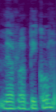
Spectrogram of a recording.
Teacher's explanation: Min rabbikum, also idgham. However, this is going to be without ghunna, meaning that noon is merged completely within the ra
